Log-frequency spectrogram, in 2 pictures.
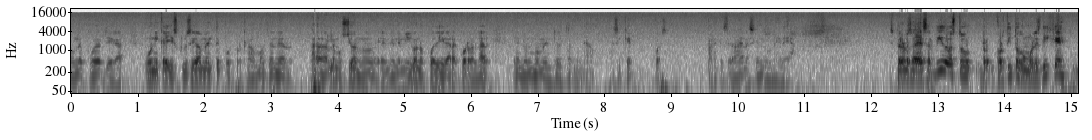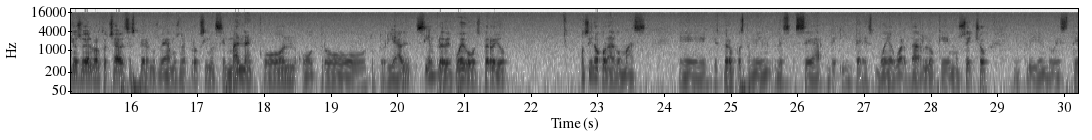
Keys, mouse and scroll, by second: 29.9-30.2 drag.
